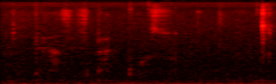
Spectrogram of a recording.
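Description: A woman's faint whispered speech under her breath, a few soft s-sounds and broken syllables.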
